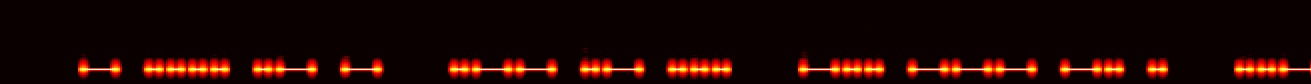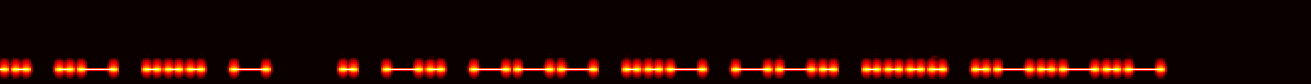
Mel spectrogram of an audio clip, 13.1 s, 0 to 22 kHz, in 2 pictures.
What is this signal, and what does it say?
Morse code, heard as a keyed tone, about 22 wpm, 700 Hz. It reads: THAT WAS DONE FAST ENOUGH.
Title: Sentences from Top 1000 Words - Review Part 2 - 22wpm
